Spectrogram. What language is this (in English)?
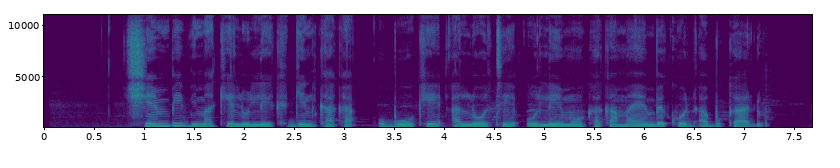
Luo (Kenya and Tanzania)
